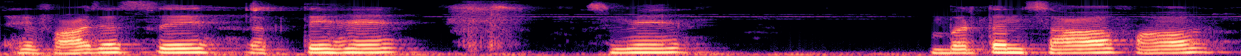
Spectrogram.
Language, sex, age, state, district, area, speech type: Urdu, female, 30-45, Bihar, Gaya, urban, spontaneous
